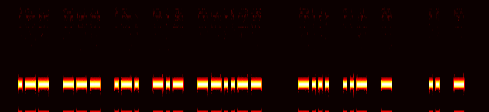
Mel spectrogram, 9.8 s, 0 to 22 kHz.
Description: Morse code, heard as a keyed tone, about 18 wpm, spaced as for 15 wpm, 1000 Hz. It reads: WORK, BUT IT
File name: qotdfiles / 15wpm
